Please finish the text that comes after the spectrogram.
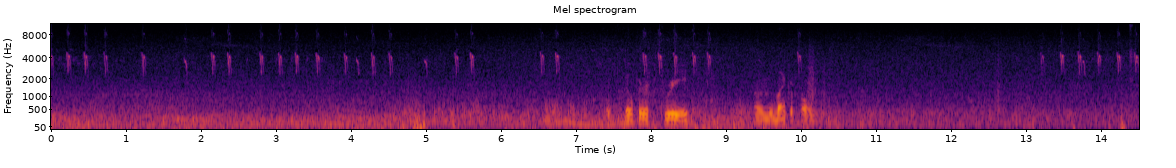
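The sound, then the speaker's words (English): A wild bird perched on a hose calls again and again in short, high-pitched chirps, often in quick pairs or trios, clear and steady throughout, while a person speaks briefly partway through. “The bird's getting loud, very loud.”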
